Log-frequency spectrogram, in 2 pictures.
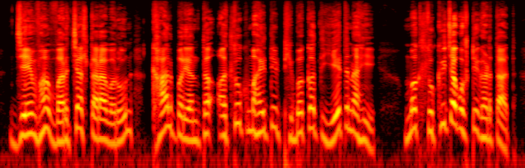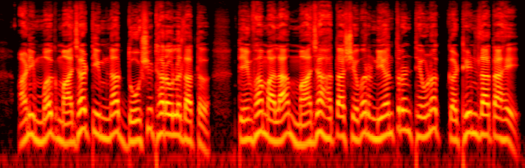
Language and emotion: Marathi, angry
